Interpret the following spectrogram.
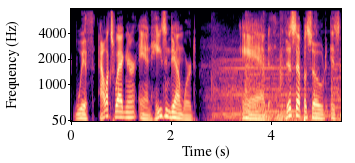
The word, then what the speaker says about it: Downward: your last name exactly it's downward just like downward spiral oh okay perfect so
